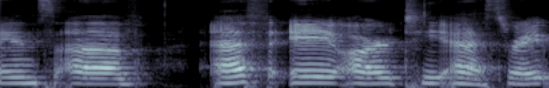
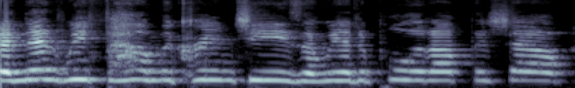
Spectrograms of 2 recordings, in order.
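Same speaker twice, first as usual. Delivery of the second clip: higher-pitched imitation of an excited kid; excited child, retold; 7 semitones higher, 4 dB louder than usual. Mom quoting her son's grocery store story, excited and higher. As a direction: play an eager child reporting a find. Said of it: "He was so excited".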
